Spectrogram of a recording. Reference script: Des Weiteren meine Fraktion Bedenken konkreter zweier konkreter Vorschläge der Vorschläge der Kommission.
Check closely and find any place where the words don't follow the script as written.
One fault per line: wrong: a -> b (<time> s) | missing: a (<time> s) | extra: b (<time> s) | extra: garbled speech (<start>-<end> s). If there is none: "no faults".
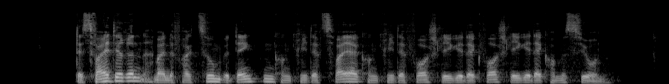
no faults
